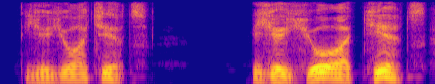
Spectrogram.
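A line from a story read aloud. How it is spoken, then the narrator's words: Old man's moan. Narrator (Russian): простонал старик-врач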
